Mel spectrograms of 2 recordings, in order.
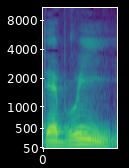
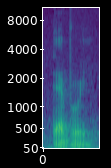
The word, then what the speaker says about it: debris: debris. 이렇게 발음합니다. debris.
